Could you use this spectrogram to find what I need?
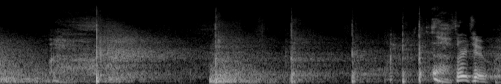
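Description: A basketball bounces on a hard floor with a ringing echo.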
